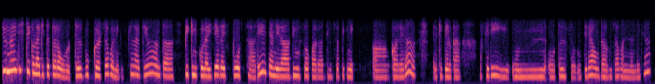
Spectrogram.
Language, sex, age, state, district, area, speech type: Nepali, female, 18-30, West Bengal, Darjeeling, rural, conversation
